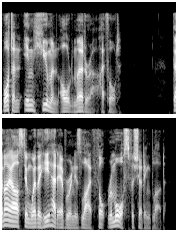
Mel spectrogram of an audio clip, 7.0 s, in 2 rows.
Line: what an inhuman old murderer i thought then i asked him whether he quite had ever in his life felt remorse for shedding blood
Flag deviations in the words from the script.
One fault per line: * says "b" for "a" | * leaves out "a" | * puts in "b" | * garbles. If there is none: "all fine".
* leaves out "quite"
